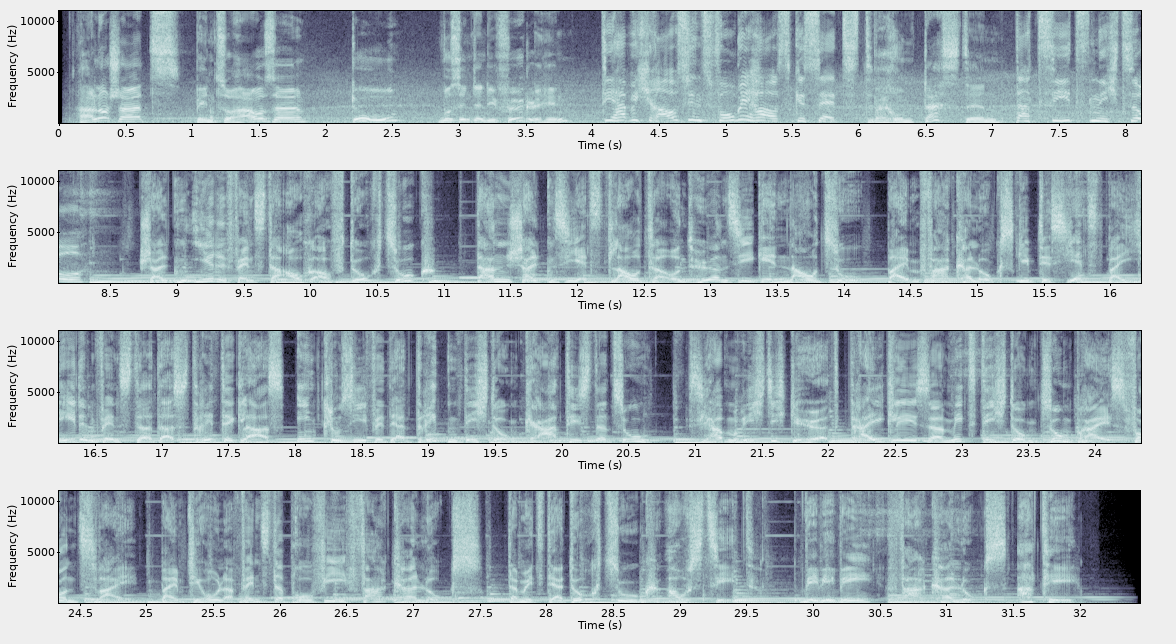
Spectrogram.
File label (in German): Radiospot; Farka Lux; 3fach Glas Aktion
